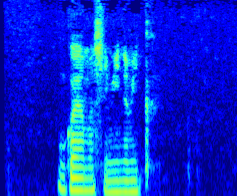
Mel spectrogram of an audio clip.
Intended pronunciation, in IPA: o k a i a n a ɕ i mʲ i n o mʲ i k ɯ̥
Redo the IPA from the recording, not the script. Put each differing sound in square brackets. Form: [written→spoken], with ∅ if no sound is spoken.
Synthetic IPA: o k a [i→j] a [n→m] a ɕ i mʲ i n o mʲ i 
